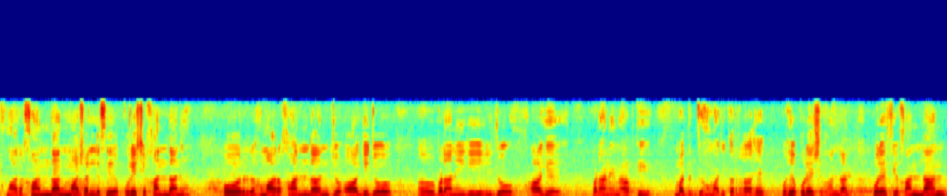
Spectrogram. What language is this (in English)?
Urdu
